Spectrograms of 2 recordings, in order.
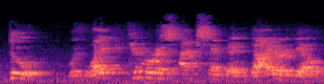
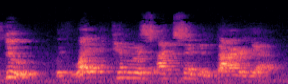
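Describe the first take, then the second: First: "timorous" and "dire" drawn out in every syllable; slow, loud line with "timorous" and "dire" in full syllables; uncut syllables. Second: "timorous" and "dire" squeezed into fewer syllables, like natural speech; syllables cut down. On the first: Director showing actors what Iago wouldn't say, "timorous" and "dire" uncut. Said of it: "he wouldn't say". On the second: Director showing actors natural urgent speech, "timorous" and "dire" cut down. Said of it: "What we gotta do is cut it down". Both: Shown as a demonstration.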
